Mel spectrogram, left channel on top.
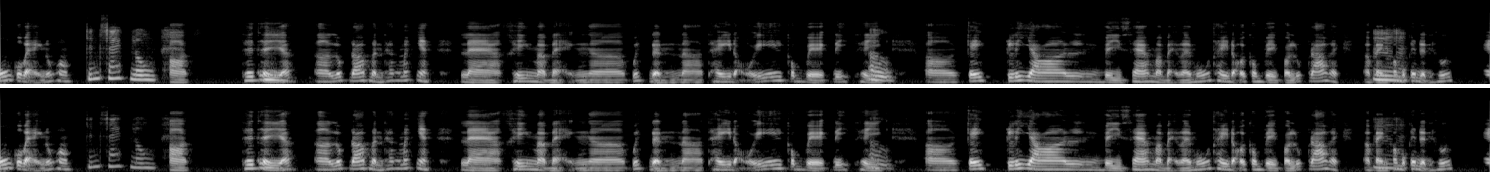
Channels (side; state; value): both; normal; correlation 0.70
